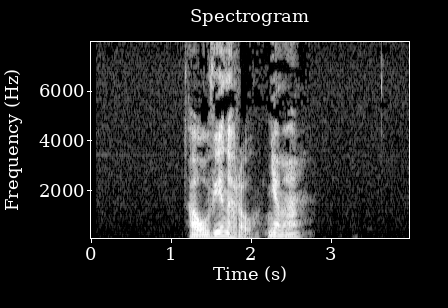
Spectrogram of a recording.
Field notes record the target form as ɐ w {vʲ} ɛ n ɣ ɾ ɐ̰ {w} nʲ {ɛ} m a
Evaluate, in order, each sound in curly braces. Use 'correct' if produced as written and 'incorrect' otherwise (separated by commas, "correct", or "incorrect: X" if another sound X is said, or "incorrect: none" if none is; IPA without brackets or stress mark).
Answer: correct, correct, incorrect: a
